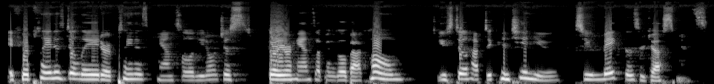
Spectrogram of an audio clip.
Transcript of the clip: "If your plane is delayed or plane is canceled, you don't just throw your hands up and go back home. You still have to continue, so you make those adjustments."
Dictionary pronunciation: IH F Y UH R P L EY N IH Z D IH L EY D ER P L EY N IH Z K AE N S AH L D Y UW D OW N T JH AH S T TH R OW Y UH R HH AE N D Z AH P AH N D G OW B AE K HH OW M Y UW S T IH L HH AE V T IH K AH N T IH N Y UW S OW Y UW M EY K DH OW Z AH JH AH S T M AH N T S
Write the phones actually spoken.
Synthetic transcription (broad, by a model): IH F Y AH R P L EY N IH Z D IH L EY D ER P L EY N IH Z K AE N S L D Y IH D OW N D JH AH S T TH R OW Y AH R HH AE N D Z AH P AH N G OW B AE K HH OW M Y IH S T IH L HH AE F T IH K AH N T IH N Y UW S OW Y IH M EY K DH OW Z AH JH AH S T M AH N T S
